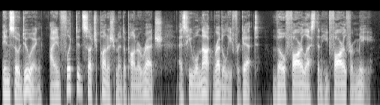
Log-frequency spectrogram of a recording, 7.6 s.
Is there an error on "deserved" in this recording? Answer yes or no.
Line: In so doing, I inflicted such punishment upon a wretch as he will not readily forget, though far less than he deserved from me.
yes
